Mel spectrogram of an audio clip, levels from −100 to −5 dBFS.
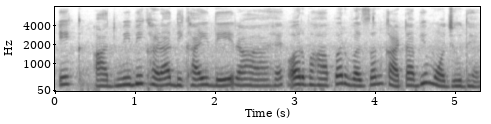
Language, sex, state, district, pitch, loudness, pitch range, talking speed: Hindi, female, Maharashtra, Pune, 225 Hz, -27 LUFS, 215-255 Hz, 180 wpm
